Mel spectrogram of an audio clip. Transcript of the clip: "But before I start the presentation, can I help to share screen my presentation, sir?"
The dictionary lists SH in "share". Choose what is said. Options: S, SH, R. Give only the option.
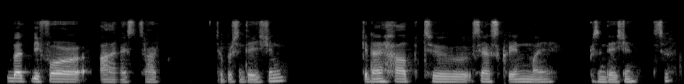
S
